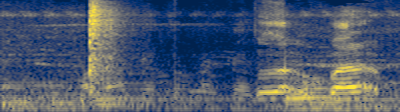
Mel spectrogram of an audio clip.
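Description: Acoustic guitar playing, with a single sharp crack about half a second in that is the loudest sound; a man's voice starts speaking near the end.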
